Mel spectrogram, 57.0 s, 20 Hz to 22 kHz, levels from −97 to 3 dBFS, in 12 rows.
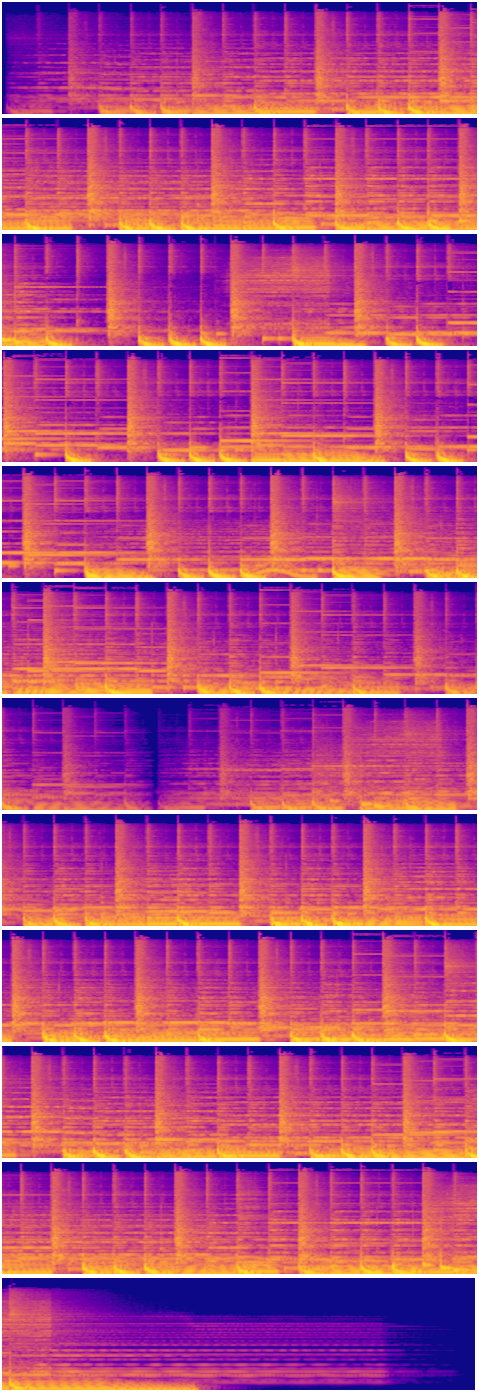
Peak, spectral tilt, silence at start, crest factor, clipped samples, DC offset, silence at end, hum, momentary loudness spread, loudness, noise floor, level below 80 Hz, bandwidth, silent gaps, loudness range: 0 dBFS; -5.5 dB/octave; 0.65 s; 12 dB; under 0.1%; under 0.1%; 2.65 s; none; 10 LU; -13 LUFS; -78 dBFS; -16 dBFS; over 20 kHz; none; 9 LU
